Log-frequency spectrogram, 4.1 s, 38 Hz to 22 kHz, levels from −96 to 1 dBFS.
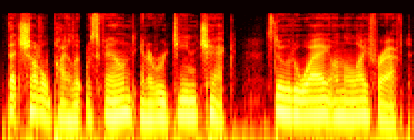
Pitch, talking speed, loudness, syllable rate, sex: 115 Hz, 215 wpm, -17 LUFS, 5.7 syllables/s, male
